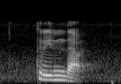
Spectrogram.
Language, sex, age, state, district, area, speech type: Telugu, female, 18-30, Andhra Pradesh, Konaseema, rural, read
